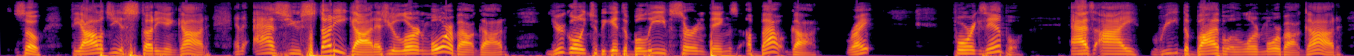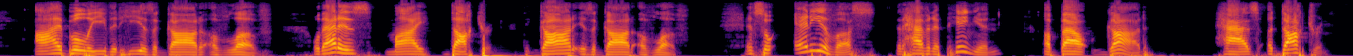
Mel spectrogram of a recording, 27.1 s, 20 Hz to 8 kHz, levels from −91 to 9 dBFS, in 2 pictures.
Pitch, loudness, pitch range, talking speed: 145 Hz, -14 LUFS, 125-170 Hz, 165 wpm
